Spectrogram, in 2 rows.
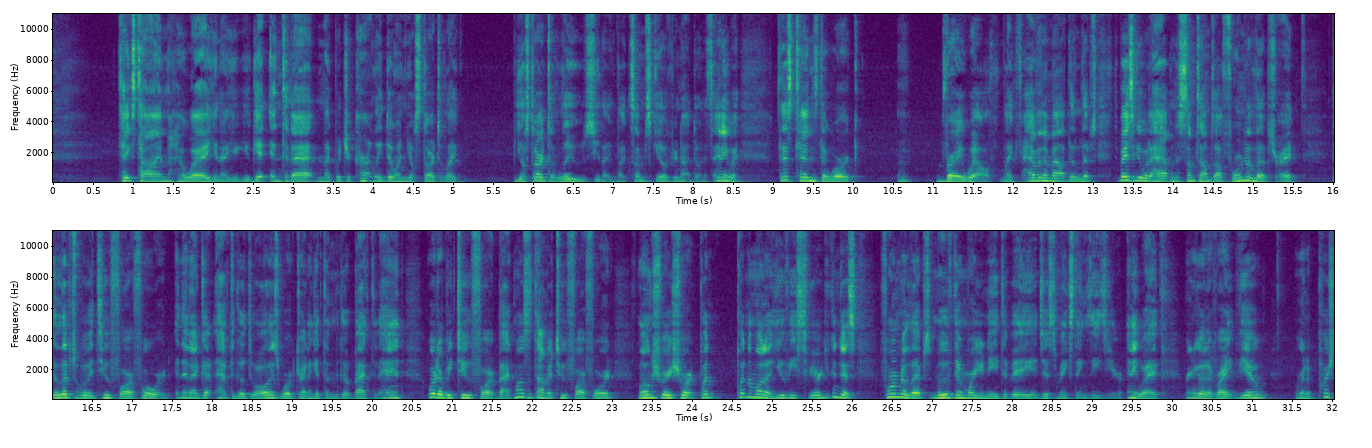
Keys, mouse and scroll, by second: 29.9 click.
